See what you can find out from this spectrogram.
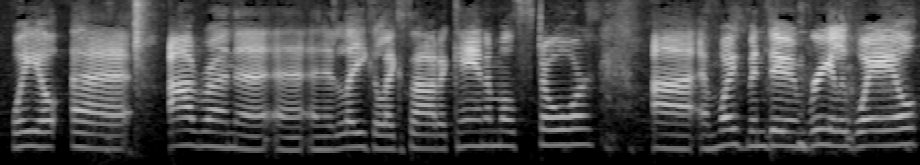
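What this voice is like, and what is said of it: Put-on character accent. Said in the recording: “I love your accent. ... Really good.”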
